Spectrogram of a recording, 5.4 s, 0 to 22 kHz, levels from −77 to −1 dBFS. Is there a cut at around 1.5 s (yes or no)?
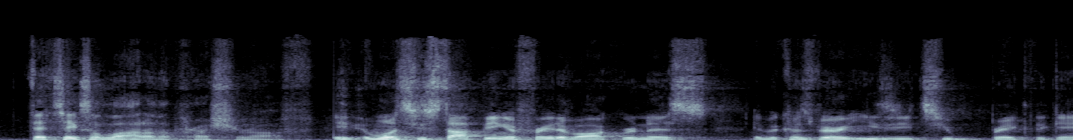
yes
